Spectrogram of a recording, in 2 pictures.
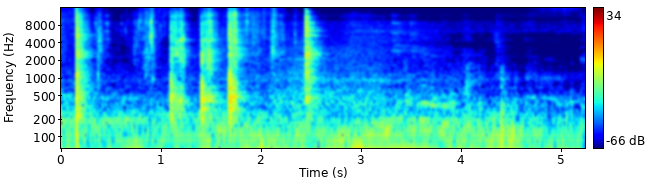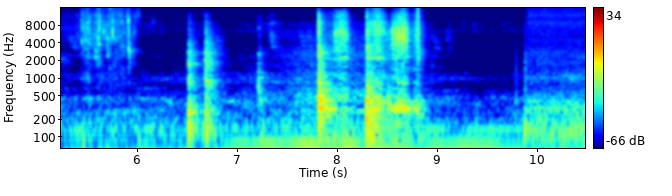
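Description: Metal spatula clinking and scraping against a pan while stir-frying bean sprouts and mushrooms, in two spells of sharp clinks with a quieter stretch between. Near the end a glass lid is set on the pan.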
